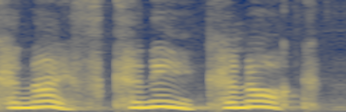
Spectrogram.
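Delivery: knife, kani, canuck with a loud K-uh before the N; K wrongly sounded. Shown as a demonstration. Teacher showing the mistake, knife, kani, canuck said with a sounded K. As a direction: sound out the K: "kuh-nife", "kuh-nee", "kuh-nock". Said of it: "you're going to accidentally say".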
